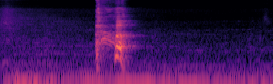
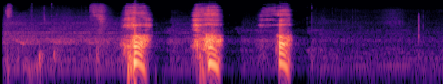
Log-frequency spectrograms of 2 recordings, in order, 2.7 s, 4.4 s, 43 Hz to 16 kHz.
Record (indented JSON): {
  "cough_length": "2.7 s",
  "cough_amplitude": 5214,
  "cough_signal_mean_std_ratio": 0.43,
  "exhalation_length": "4.4 s",
  "exhalation_amplitude": 32767,
  "exhalation_signal_mean_std_ratio": 0.29,
  "survey_phase": "alpha (2021-03-01 to 2021-08-12)",
  "age": "45-64",
  "gender": "Male",
  "wearing_mask": "No",
  "symptom_none": true,
  "smoker_status": "Never smoked",
  "respiratory_condition_asthma": false,
  "respiratory_condition_other": false,
  "recruitment_source": "REACT",
  "submission_delay": "2 days",
  "covid_test_result": "Negative",
  "covid_test_method": "RT-qPCR"
}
